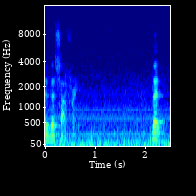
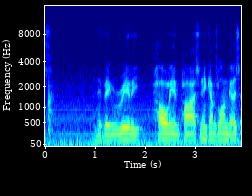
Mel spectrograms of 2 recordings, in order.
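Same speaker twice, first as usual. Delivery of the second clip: ordinary delivery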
